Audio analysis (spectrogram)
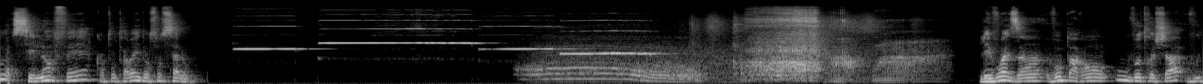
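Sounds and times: recorder playing high notes: 0:02.4 - 0:07.0
cat yowling: 0:05.2 - 0:09.5.

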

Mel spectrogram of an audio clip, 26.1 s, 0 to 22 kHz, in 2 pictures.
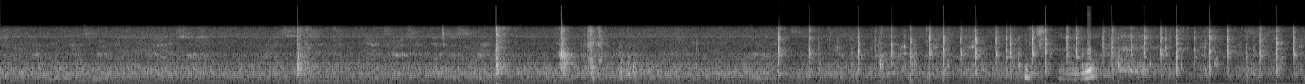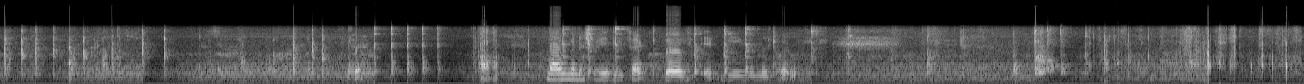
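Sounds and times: spoon stirring in a bowl: 0:07.8 - 0:18.0, 0:18.6 - 0:21.6.

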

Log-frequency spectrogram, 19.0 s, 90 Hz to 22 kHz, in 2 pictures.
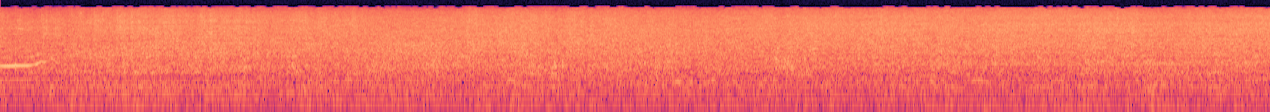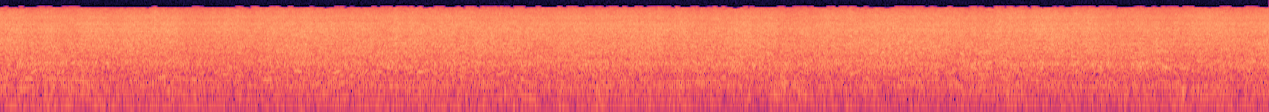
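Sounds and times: water jets crashing down: 0:00.0 - 0:19.0.

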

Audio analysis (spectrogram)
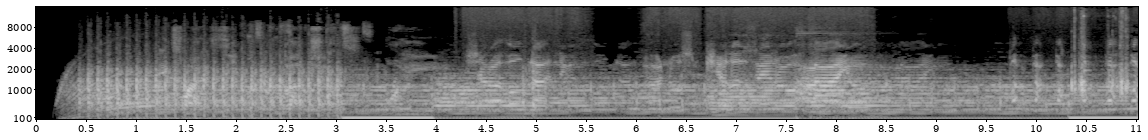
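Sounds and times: deep bass note: 0:02.8 - 0:09.6.

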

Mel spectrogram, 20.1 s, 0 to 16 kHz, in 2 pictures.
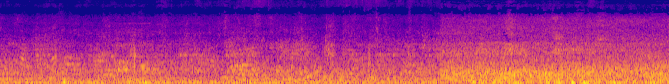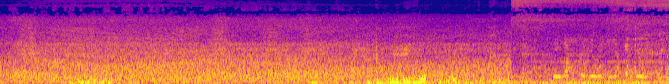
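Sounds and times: road traffic: 0:00.0 - 0:20.0
wind on microphone: 0:06.6 - 0:18.3.

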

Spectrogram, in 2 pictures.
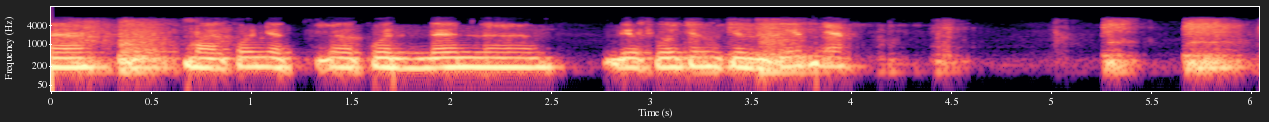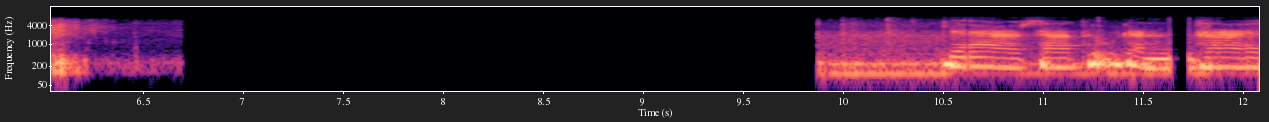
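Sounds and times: person clearing throat: 0:04.4 - 0:04.6, 0:05.2 - 0:06.4.

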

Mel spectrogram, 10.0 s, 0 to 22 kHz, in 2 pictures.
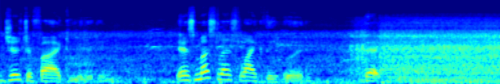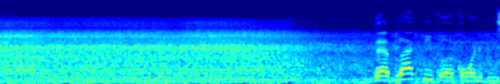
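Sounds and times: vehicle passing close by: 0:03.5 - 0:08.5.

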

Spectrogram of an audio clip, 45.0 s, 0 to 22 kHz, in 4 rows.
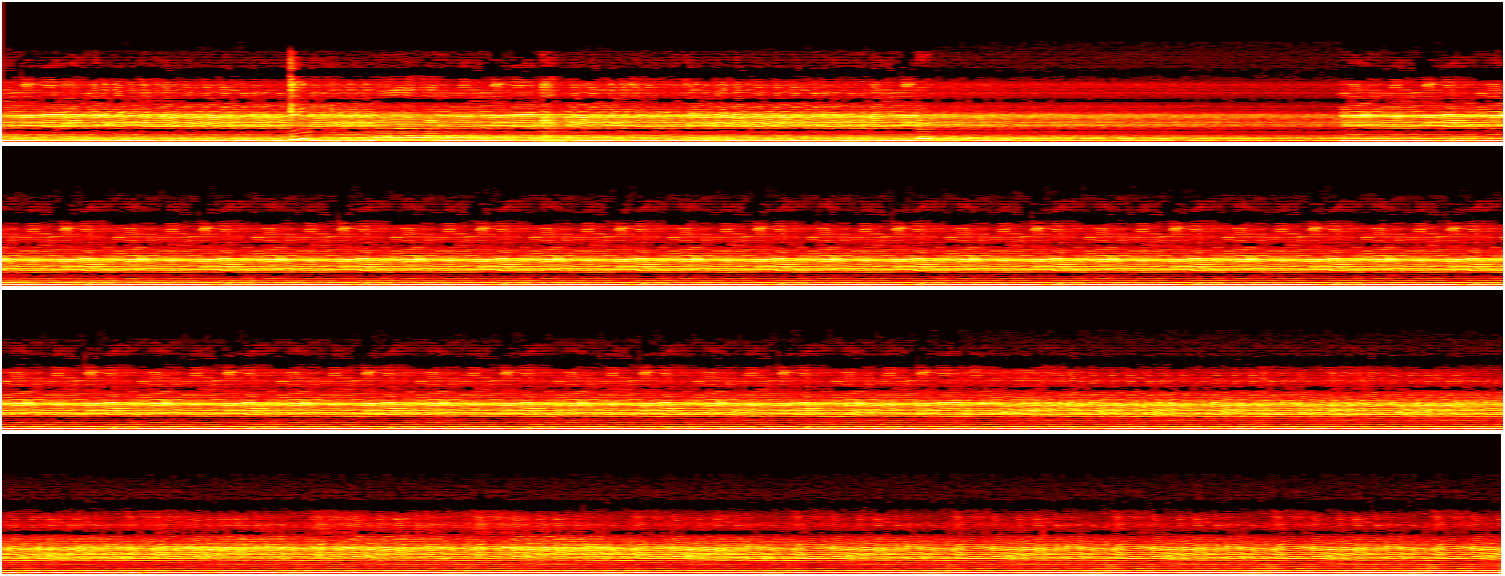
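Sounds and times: granular vocal drone: 0:00.0 - 0:12.2.

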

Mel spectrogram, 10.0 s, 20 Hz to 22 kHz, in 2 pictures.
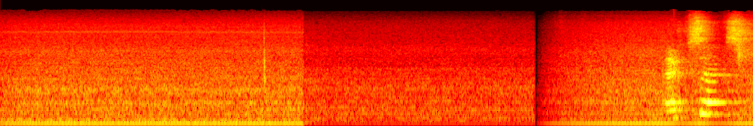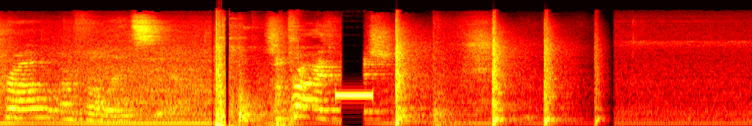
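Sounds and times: exhaust fan humming: 0:00.0 - 0:10.0.

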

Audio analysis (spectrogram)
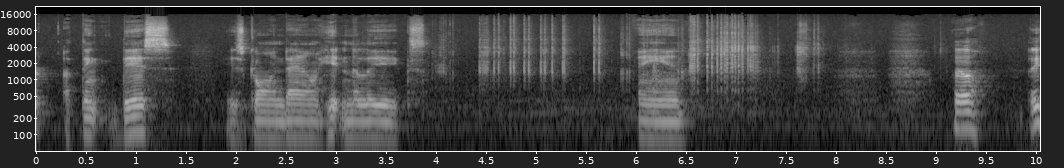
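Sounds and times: plastic toy joint creaking: 0:04.0 - 0:07.9.

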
